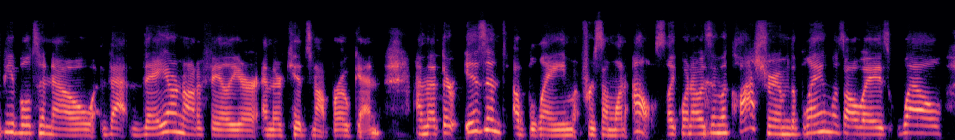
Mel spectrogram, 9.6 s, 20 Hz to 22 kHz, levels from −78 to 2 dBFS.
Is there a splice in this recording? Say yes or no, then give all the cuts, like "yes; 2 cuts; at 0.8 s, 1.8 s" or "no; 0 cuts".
no; 0 cuts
